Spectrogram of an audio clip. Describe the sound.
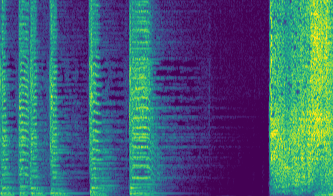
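A diesel engine starts with a few sharp, loud bursts that ring and fade, then a short silence. After that, steady, loud engine noise runs to the end.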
